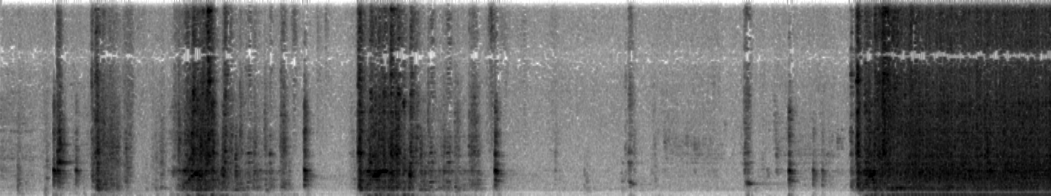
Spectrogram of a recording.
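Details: McCulloch mower with Briggs & Stratton engine, a non-runner whose carboned spark plug was replaced and carb primed: a few rough pull-start attempts, then it catches into a steady, even drone with no misses; normal running.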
